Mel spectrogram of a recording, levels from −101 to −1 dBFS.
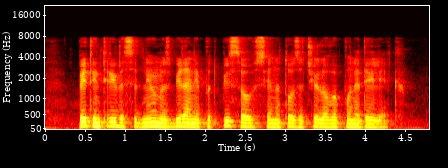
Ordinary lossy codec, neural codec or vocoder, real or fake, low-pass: none; none; real; none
